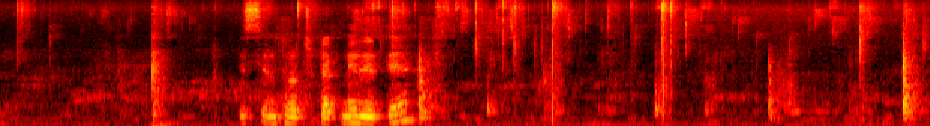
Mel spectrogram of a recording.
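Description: Seeds crackle and pop in hot oil.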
